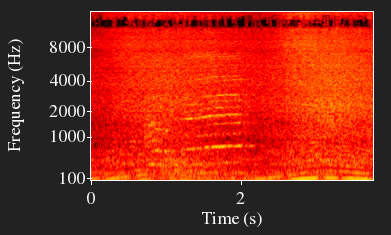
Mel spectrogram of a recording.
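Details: Twin Z petrol engine after overhaul for heavy oil burning (loose pistons, oil-fouled plugs), broken in: revs rise cleanly and settle, smooth even exhaust note with no knock or tick; healthy.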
